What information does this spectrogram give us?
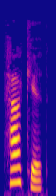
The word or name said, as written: hackett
